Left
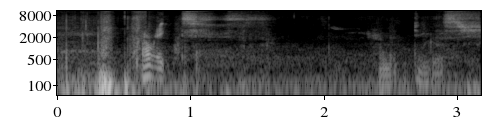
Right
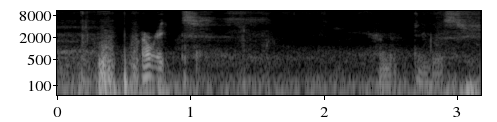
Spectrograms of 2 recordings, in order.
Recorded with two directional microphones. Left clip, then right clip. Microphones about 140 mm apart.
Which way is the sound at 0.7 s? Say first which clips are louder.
Left 5 dB; 25° left (ahead or behind).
